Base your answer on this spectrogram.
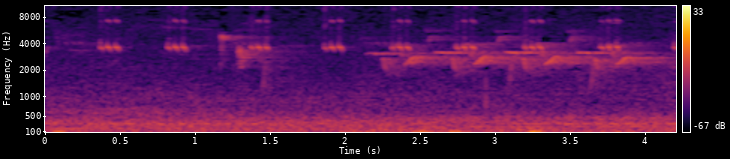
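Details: Night crickets in soft wind: paired high chirps at first, then a series of short rising slurred notes repeated about every half second, above a constant low windy hiss with a few soft thumps.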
